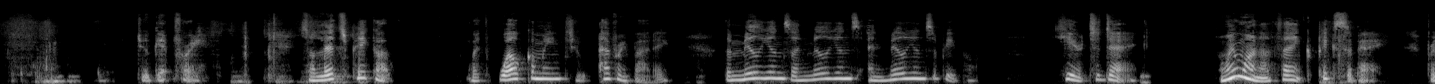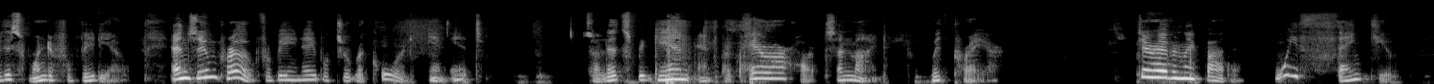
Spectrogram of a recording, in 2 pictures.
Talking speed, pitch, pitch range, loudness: 120 wpm, 220 Hz, 180-270 Hz, -19 LUFS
